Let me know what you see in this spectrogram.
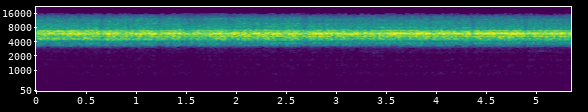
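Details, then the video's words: Cicada singing in a steady, unbroken hiss-like drone, high and even in loudness for the whole stretch, with no pauses, pulses or other clear sounds. "매미 소리"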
